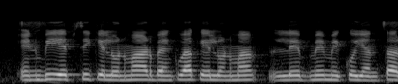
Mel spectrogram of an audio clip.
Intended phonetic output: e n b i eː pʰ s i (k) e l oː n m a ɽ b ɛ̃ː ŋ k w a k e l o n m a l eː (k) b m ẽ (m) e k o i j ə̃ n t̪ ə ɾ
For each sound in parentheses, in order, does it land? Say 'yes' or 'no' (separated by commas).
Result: yes, no, yes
